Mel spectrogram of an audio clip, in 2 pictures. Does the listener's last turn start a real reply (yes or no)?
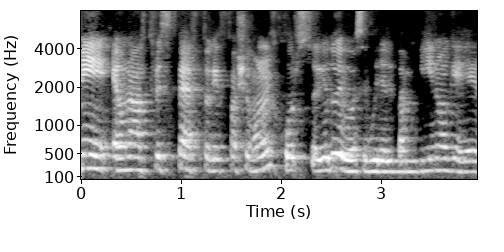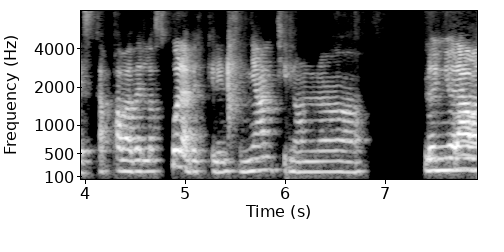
yes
